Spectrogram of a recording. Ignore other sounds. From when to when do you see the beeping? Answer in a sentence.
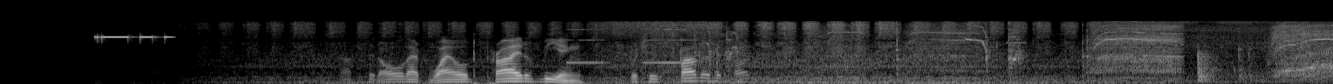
The beeping can be heard from 0.9 to 1.8 s, from 5.7 to 7.0 s and from 9.9 to 10.5 s.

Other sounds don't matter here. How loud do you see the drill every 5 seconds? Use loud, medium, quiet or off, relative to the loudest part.
off, medium, loud.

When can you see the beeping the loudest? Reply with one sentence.
The loudest moment of the beeping is at 1 second.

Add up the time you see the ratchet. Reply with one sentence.
The ratchet can't be heard in this clip.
